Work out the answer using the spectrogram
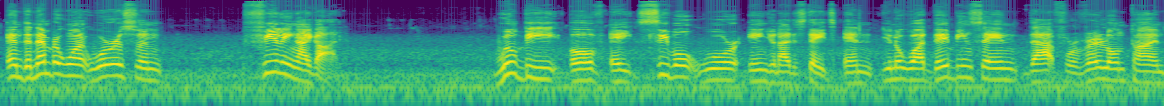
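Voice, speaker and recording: An older man from Costa Rica talking earnestly in a casual monologue, often halting and restarting his sentences. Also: fairly high pitch, fairly bright tone, slight background noise. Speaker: vlogger.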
